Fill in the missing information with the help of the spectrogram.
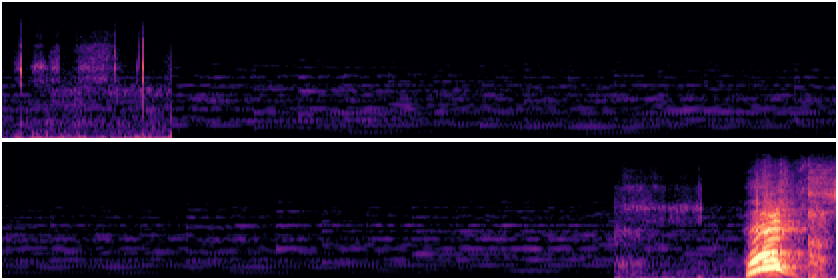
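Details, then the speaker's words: An adult gives a random sneeze while pacing and thinking, with flip-flops flapping. "Oh, squeeze me. Sorry. You can also hear the random sneeze. Too much thinking makes me uh makes me sneeze."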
